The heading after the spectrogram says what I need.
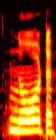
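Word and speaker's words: knot: अब देखिए यहाँ पे भी नोट, नोट होता है बांधना, गिरा लगाना, तो यहाँ पे एन से हम पढ़ते हैं इसको तो के हमारा साइलेंट चला गया, बिकॉज एन से पहले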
